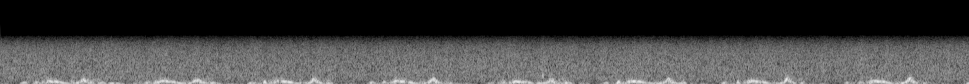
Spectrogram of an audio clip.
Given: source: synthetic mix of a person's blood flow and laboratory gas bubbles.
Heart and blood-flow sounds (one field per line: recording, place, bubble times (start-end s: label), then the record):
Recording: Doppler ultrasound of blood flow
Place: precordium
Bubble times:
5.40-5.46 s: bubbles
From the record:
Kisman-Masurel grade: 111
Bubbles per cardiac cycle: 1 to 2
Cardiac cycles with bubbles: 1 to 10%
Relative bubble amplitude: barely perceptible (0.100 to 0.250)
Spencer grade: 1 (occasional bubble signal discernible with the cardiac motion signal, with majority of cardiac periods free of bubbles)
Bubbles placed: anywhere in the cardiac cycle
